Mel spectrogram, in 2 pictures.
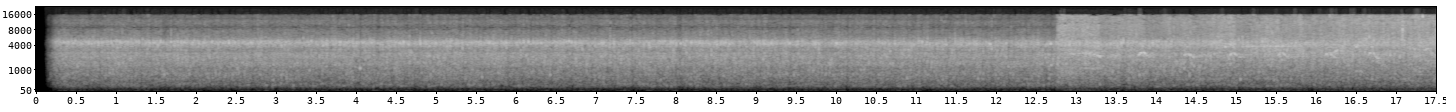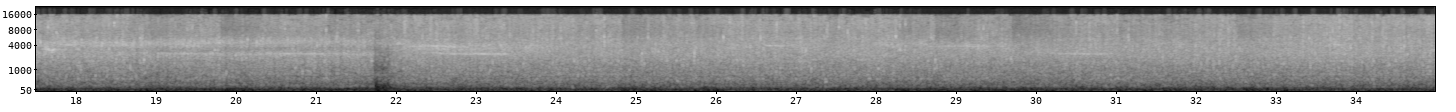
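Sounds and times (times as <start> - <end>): waterfall and stream rushing: 10.7 - 34.9.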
